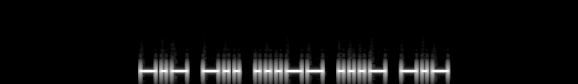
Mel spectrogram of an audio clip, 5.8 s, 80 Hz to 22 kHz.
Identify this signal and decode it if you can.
Morse code, heard as a keyed tone, about 22 wpm, 700 Hz. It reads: KD3VK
